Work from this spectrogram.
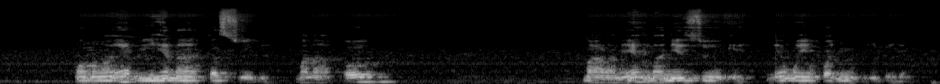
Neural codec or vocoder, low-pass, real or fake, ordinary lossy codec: none; 14.4 kHz; real; none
